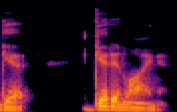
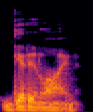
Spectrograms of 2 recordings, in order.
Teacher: We hear the pronunciation of t change to a fast d because it's between vowels.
